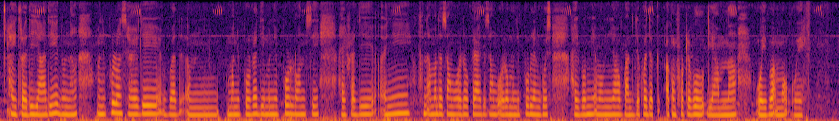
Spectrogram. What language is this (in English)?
Manipuri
